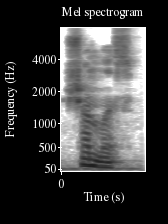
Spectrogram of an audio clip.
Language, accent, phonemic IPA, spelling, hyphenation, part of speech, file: English, General American, /ˈʃʌnləs/, shunless, shun‧less, adjective, En-us-shunless.oga
- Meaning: That cannot be shunned; not to be avoided; inevitable, unavoidable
